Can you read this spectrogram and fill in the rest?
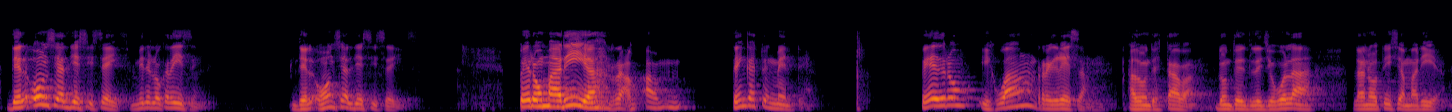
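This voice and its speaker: A high-pitched man delivers a sermon in a church, preaching with expressive emphasis and frequent rhetorical questions to the congregation. The recording sounds dull and slightly muffled. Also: unhurried. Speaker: pastor.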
